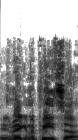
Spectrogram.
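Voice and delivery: put-on New York accent. Mocking how New Yorkers talk: New York accent. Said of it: "I'm working on a New York".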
